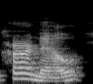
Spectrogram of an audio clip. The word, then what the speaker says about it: colonel: a formerly mentioned ruffian colonel in in which neither o behaves properly and the second o doesn't even bother to try so in kernel the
